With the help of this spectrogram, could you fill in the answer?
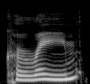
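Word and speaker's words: K'Reme: She said, my son has a classmate named Kareem, pronounced K-A-R-E-E-M, except it's spelt K apostrophe R-E-M-E. Like Krispy Kreme, almost.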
